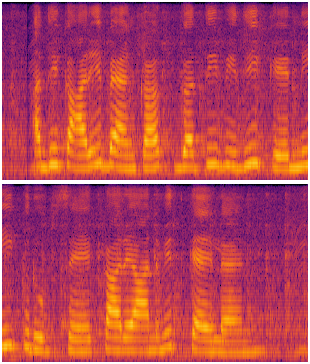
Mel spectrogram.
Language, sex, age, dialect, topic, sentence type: Maithili, female, 18-24, Southern/Standard, banking, statement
